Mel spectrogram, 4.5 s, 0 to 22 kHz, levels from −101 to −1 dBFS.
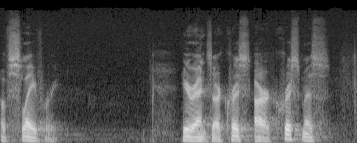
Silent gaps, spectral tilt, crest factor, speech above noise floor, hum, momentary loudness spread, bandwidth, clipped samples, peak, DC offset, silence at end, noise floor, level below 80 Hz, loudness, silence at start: none; -6 dB/octave; 20 dB; 37 dB; 60 Hz at -50 dBFS; 19 LU; 15.5 kHz; under 0.1%; -4 dBFS; under 0.1%; 0.4 s; -59 dBFS; -42 dBFS; -21 LUFS; 0 s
